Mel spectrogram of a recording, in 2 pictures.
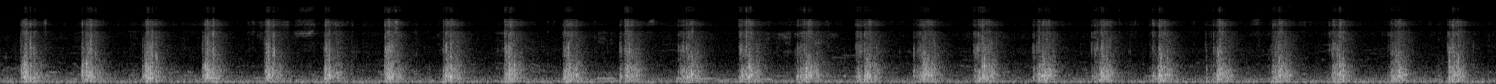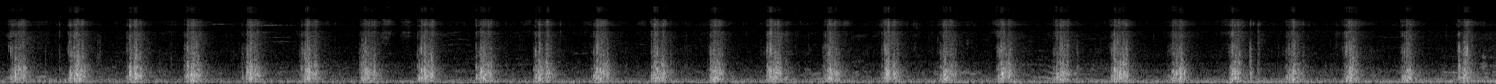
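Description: A marching troop's boots stamping in unison on hard ground, at an even march pace of about three steps every two seconds.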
